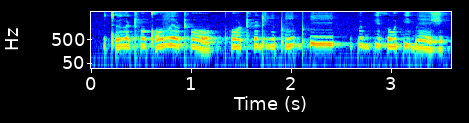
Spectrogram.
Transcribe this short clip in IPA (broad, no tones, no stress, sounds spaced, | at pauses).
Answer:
tʼ ʉ l ɐ ʈʰ o kʼ o v e o̯ ʈʰ o | pʰ o ʈʰ ɨ ɖʱ i pʼ i pʰ i | p ʉ b pʲ ɨ θ u pʲ e b e ʒ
